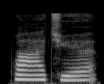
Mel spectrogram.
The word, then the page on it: 挖掘: wā jué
